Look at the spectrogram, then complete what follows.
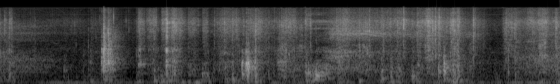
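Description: Cardboard box flaps being folded open and crumpled brown kraft packing paper rustling under the hands, in irregular crackles and scrapes, the loudest about a second and two seconds in.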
